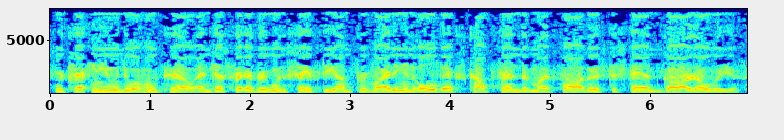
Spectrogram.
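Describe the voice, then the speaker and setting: An actor playing a steady, wry ex-cop investigator in a 1970s radio drama, with plain-spoken, probing delivery. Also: male voice, fairly high pitch, fairly quick, natural voice. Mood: firm, matter-of-fact. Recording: dull, noisy old radio recording.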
